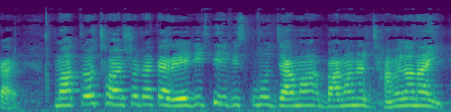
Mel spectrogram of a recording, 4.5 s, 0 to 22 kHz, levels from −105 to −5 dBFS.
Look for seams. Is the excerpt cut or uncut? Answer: uncut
